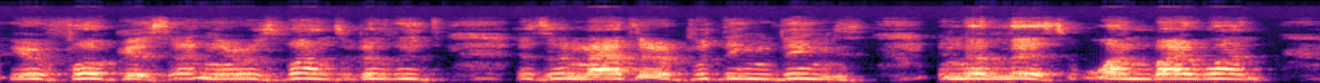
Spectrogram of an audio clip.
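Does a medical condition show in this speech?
Yes: traumatic brain injury.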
